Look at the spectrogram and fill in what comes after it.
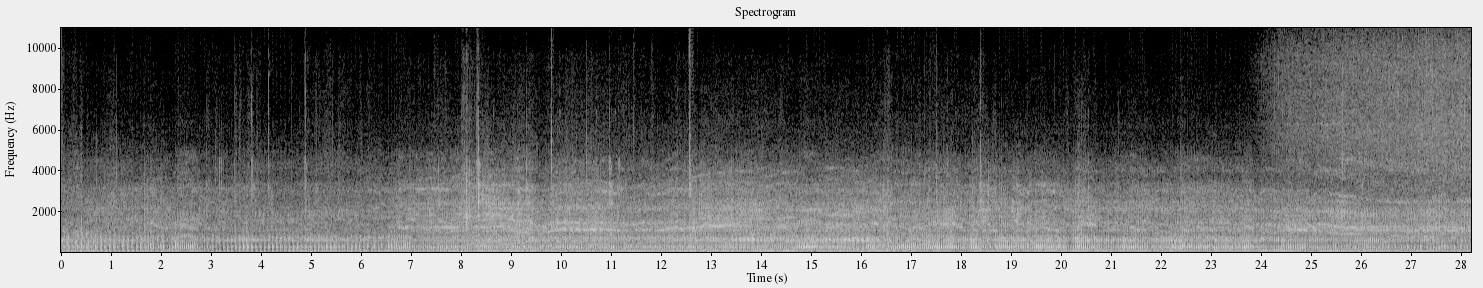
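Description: Off-road motorcycle engine running, heard from the rider's helmet, the throttle opening and easing every few seconds as the bike rides a rough dirt trail.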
